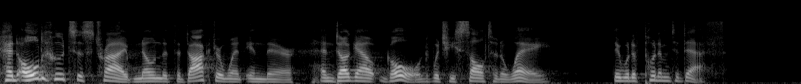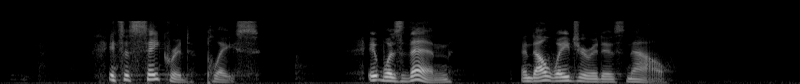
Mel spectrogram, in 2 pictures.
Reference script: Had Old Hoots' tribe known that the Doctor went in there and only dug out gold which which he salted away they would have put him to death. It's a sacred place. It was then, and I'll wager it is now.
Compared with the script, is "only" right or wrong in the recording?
wrong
